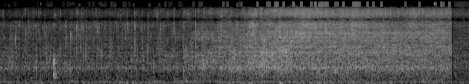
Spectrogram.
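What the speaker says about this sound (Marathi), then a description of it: "आता ह्याच्यामध्ये आपण कढीपत्त्याची पानं घालूया आणि पेस्ट घालूया" Curry leaves and spice paste drop into hot oil with sautéed onion, and the hiss swells into a loud, steady sizzle before cutting off abruptly.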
